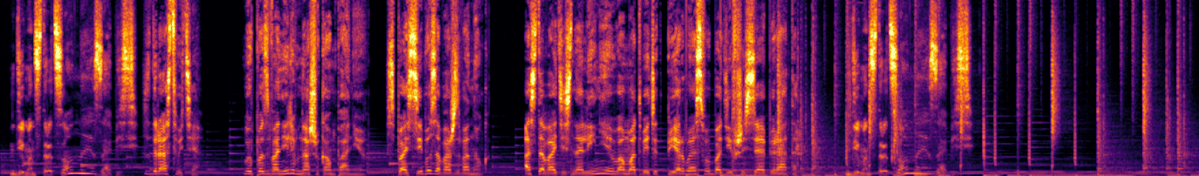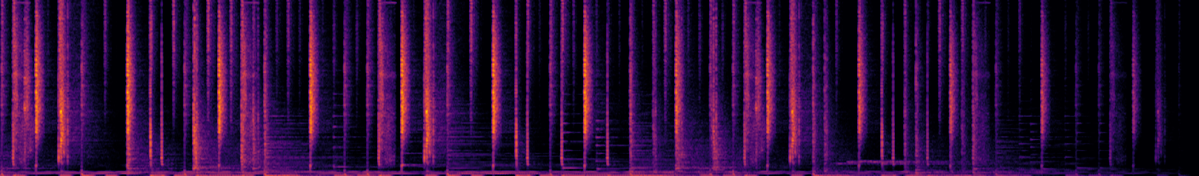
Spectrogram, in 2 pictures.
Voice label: IVR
